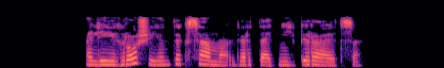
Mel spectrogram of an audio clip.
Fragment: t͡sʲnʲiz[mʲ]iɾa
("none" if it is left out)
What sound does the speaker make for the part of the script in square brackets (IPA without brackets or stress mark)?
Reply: bʲ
